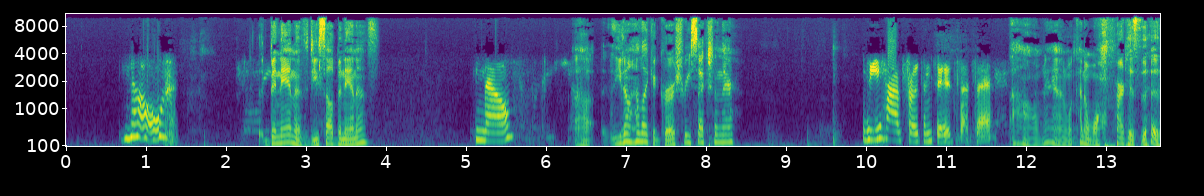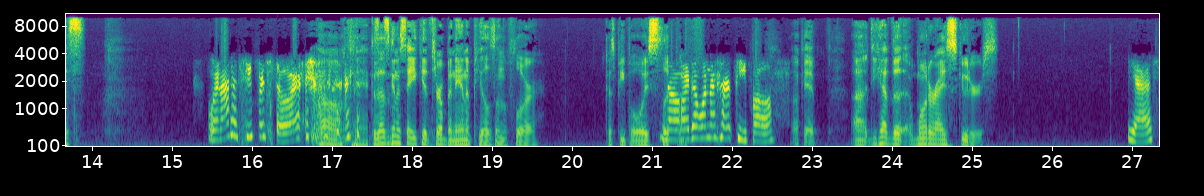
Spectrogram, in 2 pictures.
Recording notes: …'s Personal Prank Phone Calls Collection.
